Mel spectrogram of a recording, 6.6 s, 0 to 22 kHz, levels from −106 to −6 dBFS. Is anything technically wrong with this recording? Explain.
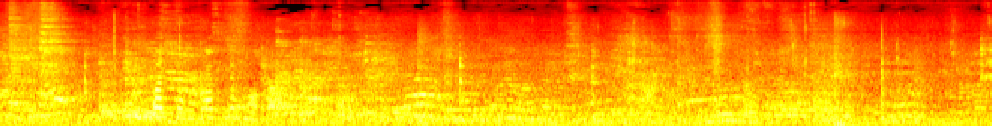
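No, nothing technically wrong can be heard here.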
